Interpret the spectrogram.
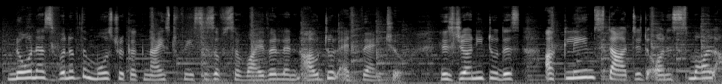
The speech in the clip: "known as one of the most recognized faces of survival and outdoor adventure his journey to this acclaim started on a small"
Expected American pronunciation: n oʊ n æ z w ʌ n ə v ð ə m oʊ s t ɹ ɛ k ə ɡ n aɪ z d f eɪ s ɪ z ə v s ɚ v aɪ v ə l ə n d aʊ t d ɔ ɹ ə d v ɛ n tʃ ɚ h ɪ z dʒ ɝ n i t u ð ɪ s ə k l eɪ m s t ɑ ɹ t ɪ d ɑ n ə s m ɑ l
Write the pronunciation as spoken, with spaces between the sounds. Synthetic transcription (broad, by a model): n oʊ n æ z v ʌ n ə v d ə m oʊ s t ɹ ɛ k ə ɡ n aɪ z d f eɪ s ɪ z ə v s ɚ v aɪ v ə l ə n d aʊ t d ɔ l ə d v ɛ n tʃ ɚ h ɪ z dʒ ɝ n i t u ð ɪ s ə k l eɪ m s t ɑ ɹ t ɪ d ɑ n ə s m ɑ l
